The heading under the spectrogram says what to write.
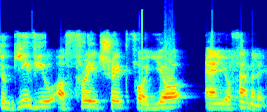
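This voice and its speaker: Speaking with a Hungarian accent, a man in a fairly high pitch sounds enthusiastic. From Hungary. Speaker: network marketing distributor. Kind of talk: sales pitch. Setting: webinar.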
